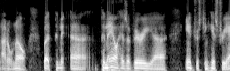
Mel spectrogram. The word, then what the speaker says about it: Peniel: Jacob names that place Peniel, P-E-N-I-E-L, slightly different spelling, Peniel, almost identical pronunciation, could be just a coincidence.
